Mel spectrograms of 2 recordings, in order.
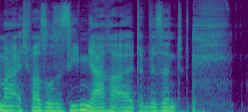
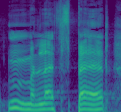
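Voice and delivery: slow, whiny mock moan about life; slow mock-pitiful English whine; mock self-pity; 4 semitones higher, slower than usual. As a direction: ham up the sad sack, slowly. Mock self-pitying sulk.

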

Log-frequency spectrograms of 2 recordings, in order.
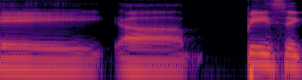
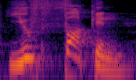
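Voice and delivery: excited; 7 semitones higher than usual. Real, not acted. Building up the squirrel kick.

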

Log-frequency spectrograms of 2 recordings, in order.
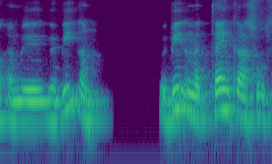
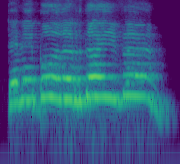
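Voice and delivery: high, slow, stretched shout across the pitch; mock shout at the goalie; 12 semitones higher, much slower than usual. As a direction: yell it out long and high to the keeper. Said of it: "I shouted".

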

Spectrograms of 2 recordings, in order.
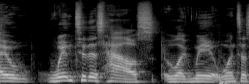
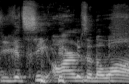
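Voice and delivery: usual speaking voice

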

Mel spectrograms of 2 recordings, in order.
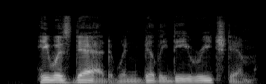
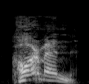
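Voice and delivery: high desperate shout; crying out; 12 semitones higher, 5 dB louder than usual. Acted. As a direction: call for the medic, loud. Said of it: "crying out".

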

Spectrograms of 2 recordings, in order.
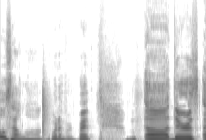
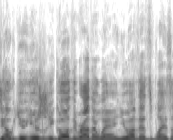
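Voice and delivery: mock neighbor; 7 semitones higher, 4 dB louder than usual. Neighbor tracking him, retold.

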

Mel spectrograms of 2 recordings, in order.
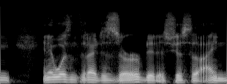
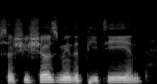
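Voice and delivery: ordinary talk

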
